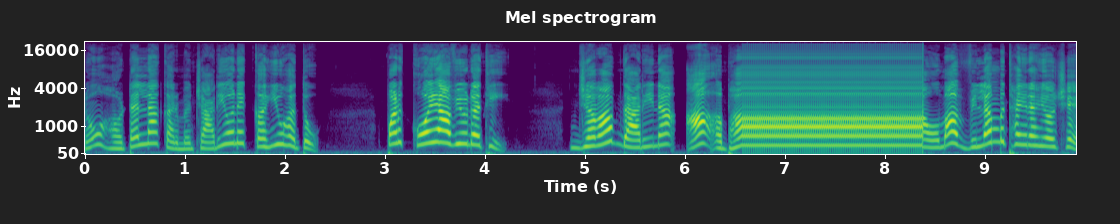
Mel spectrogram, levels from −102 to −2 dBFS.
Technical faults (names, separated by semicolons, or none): system hang loop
